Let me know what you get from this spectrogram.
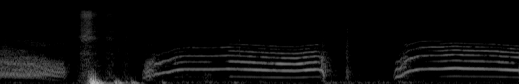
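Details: Domestic cat indoors giving two long, drawn-out meows, each sliding upward and then holding steady and tonal, separated by a short pause, with a sharp knock or bump sounding just before the first call.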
